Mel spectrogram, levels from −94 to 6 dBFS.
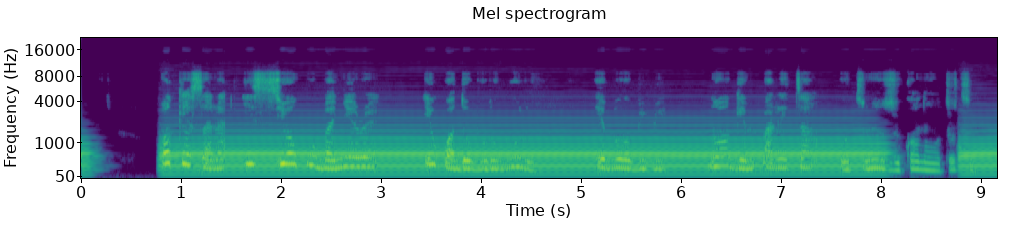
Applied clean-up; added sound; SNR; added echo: none; Wind instrument, woodwind instrument; 0 dB; none.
